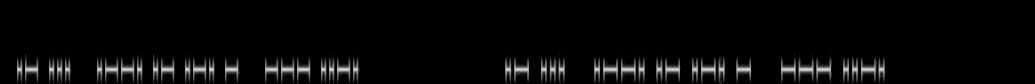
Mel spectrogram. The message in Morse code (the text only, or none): AS PART OF AS PART OF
